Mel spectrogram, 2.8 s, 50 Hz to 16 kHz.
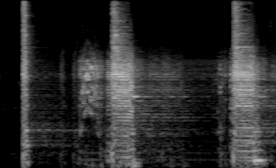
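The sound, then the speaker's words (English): Distorted lead electric guitar played with a little delay and reverb, the delay set near 660 milliseconds so one or two faint repeats trail each note. A few short, bright phrases ring out with pauses between them, and no voice is heard. “what I'm going to do right now is I'm going to turn on just a little bit of delay and reverb.”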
